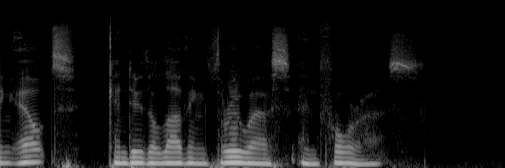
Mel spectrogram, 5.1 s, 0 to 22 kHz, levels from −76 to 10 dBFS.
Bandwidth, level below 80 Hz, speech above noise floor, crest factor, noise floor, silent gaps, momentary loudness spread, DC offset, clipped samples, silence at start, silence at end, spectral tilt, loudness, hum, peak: 11.5 kHz; -46 dBFS; 48 dB; 12 dB; -71 dBFS; none; 14 LU; under 0.1%; under 0.1%; 0 s; 0.9 s; -7 dB/octave; -25 LUFS; none; -12 dBFS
